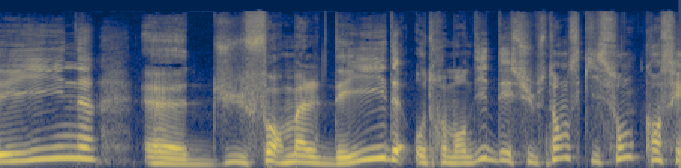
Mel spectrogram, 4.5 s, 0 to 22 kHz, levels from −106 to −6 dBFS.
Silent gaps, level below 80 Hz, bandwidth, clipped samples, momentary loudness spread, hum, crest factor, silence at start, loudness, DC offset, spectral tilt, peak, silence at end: none; -70 dBFS; 17 kHz; under 0.1%; 7 LU; none; 18 dB; 0 s; -28 LUFS; under 0.1%; -5.5 dB/octave; -10 dBFS; 0 s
